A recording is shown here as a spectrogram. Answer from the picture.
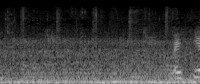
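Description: A steady low rumble of outdoor background noise, with a woman's voice starting near the end.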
